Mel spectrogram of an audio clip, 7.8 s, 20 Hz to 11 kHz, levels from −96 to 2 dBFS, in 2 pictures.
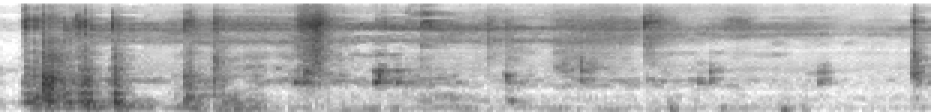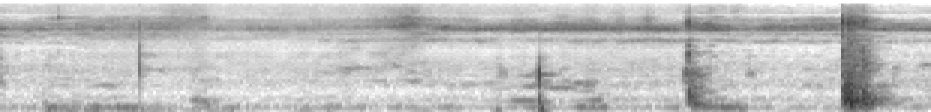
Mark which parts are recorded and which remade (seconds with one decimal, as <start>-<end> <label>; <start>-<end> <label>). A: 0.0-0.6 recorded; 0.6-1.2 remade; 1.2-1.7 recorded; 1.7-3.8 remade; 3.8-4.2 recorded; 4.2-6.7 remade; 6.7-7.8 recorded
